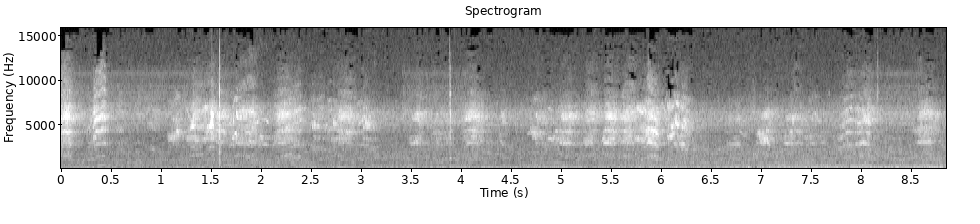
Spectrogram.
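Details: Rainbow lorikeet feeding, recorded with a Nikon P900 camera: scattered harsh, high-pitched squawks and screeches, some overlapping, over a steady background hiss.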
